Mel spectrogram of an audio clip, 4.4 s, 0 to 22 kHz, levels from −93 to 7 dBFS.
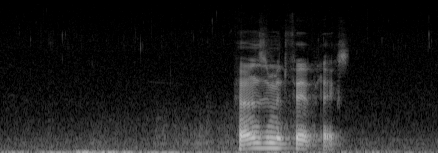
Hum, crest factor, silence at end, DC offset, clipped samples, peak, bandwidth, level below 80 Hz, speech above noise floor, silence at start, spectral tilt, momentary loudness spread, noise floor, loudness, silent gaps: none; 22 dB; 0.25 s; under 0.1%; under 0.1%; -10 dBFS; 10 kHz; -48 dBFS; 26 dB; 0 s; -7.5 dB/octave; 26 LU; -52 dBFS; -26 LUFS; none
